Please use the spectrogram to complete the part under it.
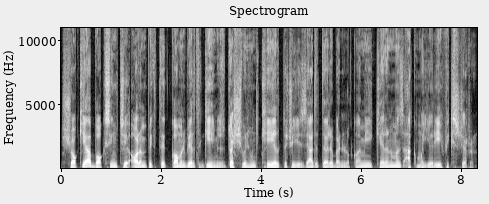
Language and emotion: Kashmiri, neutral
